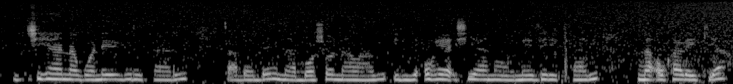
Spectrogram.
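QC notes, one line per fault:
Throughout: overdone noise removal. The noise reducer is working far too hard on this speech, pulling individual frequency bands down or out entirely whenever their level sits close to what it takes to be noise. Between phrases the floor collapses into near silence scattered with twinkling, chirpy specks where isolated bands flicker on and off, and the quieter parts of the voice are stripped along with the noise.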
